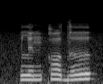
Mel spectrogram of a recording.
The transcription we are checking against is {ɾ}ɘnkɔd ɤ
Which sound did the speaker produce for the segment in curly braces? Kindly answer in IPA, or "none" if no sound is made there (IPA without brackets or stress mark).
l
